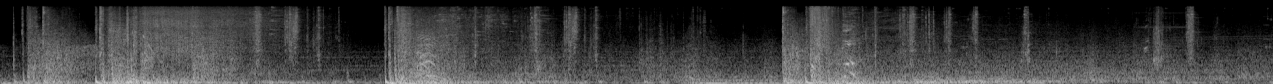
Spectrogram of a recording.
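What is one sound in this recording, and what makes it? Guns fire in sharp, loud bursts.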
